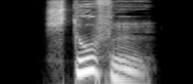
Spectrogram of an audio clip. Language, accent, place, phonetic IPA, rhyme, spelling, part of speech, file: German, Germany, Berlin, [ˈʃtuːfn̩], -uːfn̩, stufen, verb, De-stufen.ogg
- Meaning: 1. to subdivide 2. to arrange in layers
